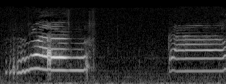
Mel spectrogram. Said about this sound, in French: On est à côté de 2 chats qui sont dans des paniers se trouvant sur un arbre à chats.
